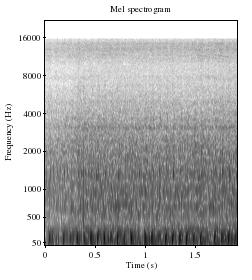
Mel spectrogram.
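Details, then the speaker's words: Honda PCX scooter fitted with a Yamaha Aerox pulley, after about 6000 km, just after CVT cleaning and service; soft, even low pulsing at idle with mic held close, no rattle or grinding, normal CVT idle. "Nah, udah mulai kalem kan suaranya nih. Nah, udah mulai enak kan, kalem suaranya."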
